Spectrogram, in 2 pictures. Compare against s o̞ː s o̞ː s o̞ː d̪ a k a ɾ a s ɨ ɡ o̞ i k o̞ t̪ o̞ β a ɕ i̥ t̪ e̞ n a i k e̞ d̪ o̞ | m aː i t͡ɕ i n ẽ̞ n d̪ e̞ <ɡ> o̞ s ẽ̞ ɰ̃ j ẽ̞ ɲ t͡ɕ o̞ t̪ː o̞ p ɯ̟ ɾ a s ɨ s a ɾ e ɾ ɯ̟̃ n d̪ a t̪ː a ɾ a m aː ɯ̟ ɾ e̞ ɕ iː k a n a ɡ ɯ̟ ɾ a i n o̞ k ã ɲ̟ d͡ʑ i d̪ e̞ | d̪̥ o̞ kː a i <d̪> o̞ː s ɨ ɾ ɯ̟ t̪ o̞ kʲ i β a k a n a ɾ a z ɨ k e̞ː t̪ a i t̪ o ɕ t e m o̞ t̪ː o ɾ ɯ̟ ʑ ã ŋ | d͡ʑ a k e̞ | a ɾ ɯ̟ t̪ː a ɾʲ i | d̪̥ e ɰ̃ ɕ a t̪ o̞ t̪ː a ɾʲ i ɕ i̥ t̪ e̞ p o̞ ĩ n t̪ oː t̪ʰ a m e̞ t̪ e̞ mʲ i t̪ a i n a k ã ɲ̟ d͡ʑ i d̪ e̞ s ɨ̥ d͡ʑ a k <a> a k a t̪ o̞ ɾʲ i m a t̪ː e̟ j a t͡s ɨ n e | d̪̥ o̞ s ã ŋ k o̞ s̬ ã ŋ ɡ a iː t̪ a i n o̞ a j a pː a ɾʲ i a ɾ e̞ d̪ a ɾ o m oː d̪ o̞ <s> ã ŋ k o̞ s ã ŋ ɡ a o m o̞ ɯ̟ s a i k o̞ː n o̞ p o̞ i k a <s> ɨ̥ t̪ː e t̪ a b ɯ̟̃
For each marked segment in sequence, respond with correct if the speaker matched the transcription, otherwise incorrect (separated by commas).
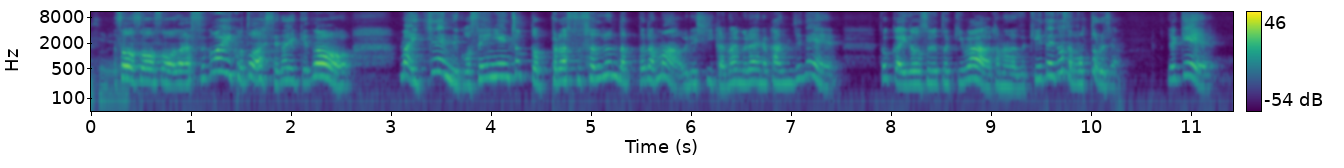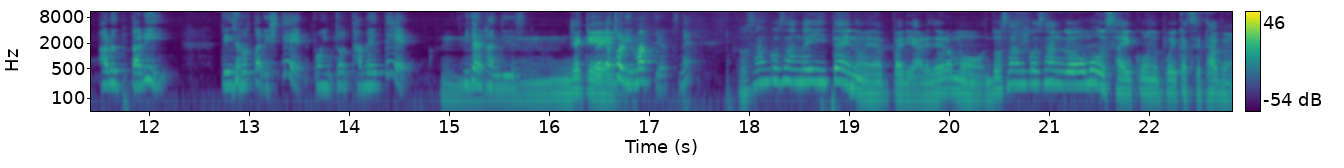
correct, correct, incorrect, correct, incorrect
